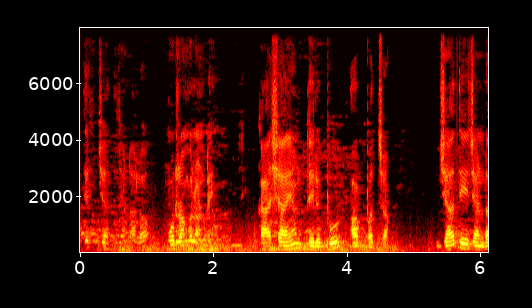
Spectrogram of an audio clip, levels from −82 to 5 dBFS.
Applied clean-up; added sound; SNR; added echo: none; Thunder; 13 dB; none.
